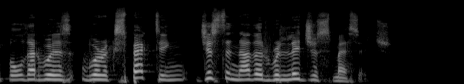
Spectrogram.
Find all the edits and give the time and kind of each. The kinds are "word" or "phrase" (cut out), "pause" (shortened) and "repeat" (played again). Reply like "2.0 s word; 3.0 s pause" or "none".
none

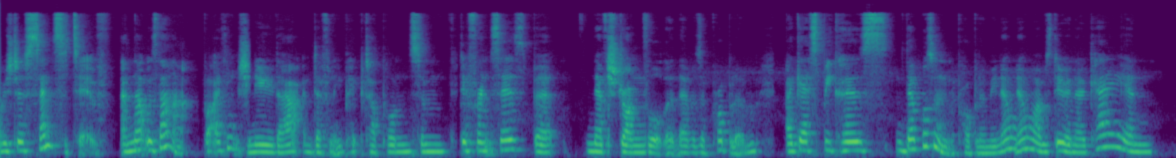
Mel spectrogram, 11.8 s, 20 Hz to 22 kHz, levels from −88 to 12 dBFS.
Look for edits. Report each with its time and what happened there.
1.9 s pause; 2.5 s word; 4.5 s pause; 6.1 s word; 6.4 s phrase; 7.7 s pause; 9.5 s word; 10.1 s repeat

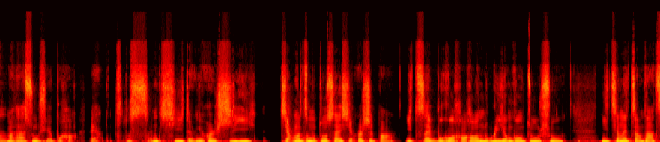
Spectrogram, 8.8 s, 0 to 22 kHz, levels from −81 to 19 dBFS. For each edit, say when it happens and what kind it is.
1.1 s pause; 5.3 s pause

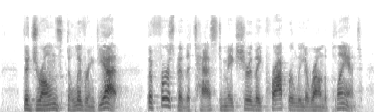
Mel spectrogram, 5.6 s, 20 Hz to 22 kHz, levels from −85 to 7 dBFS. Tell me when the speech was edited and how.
1.0 s word; 1.4 s word; 2.7 s word; 3.2 s word; 3.9 s word; 4.6 s word

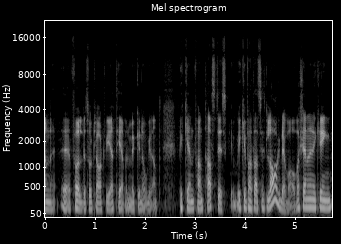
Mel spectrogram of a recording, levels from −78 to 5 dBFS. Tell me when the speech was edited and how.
3.7 s word

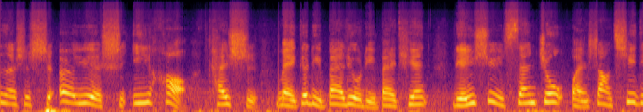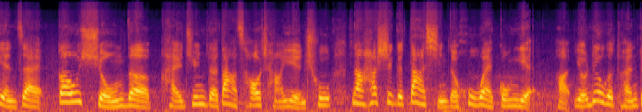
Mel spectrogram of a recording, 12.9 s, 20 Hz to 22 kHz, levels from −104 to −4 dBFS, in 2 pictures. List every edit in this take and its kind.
6.9 s pause

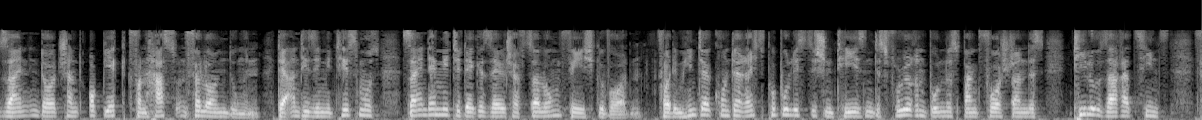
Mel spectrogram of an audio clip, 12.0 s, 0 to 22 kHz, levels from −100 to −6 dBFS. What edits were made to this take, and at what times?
2.7 s pause; 6.5 s pause

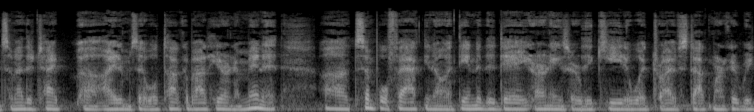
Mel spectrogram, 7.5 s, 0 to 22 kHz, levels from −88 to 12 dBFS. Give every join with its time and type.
3.5 s word; 4.2 s word; 5.8 s word

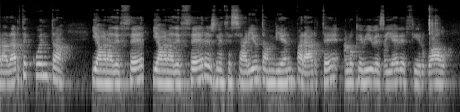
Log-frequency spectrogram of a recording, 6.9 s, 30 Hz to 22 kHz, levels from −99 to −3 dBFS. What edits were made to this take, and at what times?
2.1 s repeat; 5.2 s word; 5.8 s phrase

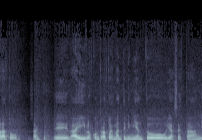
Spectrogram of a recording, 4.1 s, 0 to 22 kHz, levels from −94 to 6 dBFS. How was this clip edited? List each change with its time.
1.7 s word

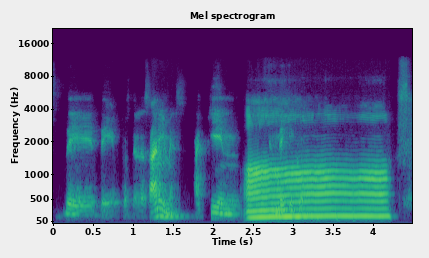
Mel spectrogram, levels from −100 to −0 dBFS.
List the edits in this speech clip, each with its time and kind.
none

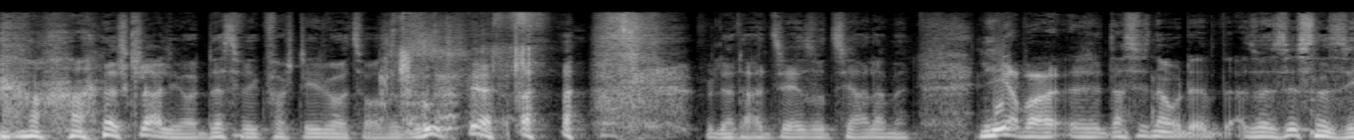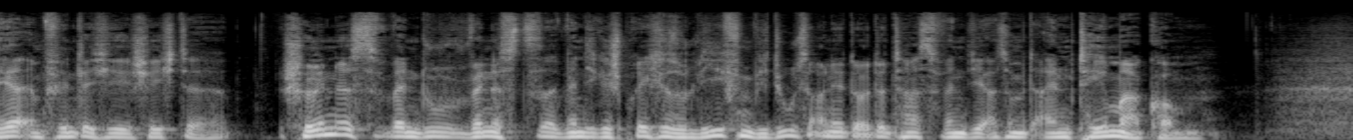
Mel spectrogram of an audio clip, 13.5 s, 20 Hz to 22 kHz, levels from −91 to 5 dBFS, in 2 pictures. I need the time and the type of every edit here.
none

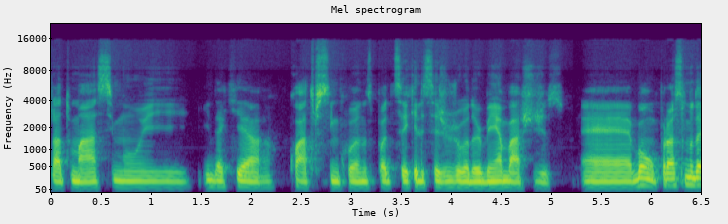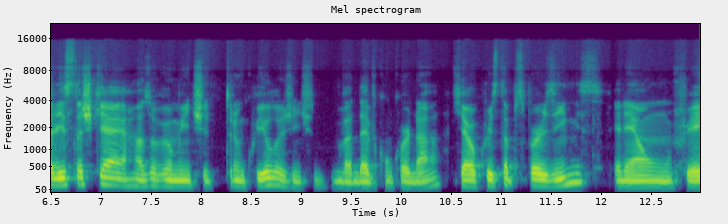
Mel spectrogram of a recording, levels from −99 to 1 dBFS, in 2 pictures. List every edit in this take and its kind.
1.4 s pause; 5.2 s pause; 10.5 s pause; 12.1 s pause

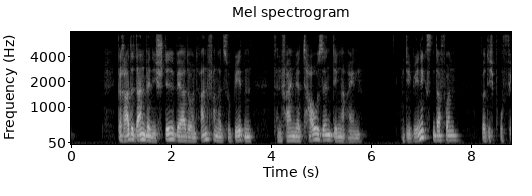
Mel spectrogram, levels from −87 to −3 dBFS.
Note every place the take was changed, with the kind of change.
none

